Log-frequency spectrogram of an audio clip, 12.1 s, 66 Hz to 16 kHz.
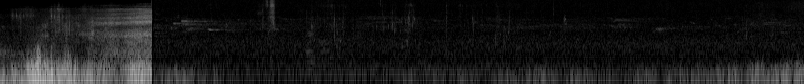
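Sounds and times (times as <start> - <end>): low rumble: 0.0 - 2.3.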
